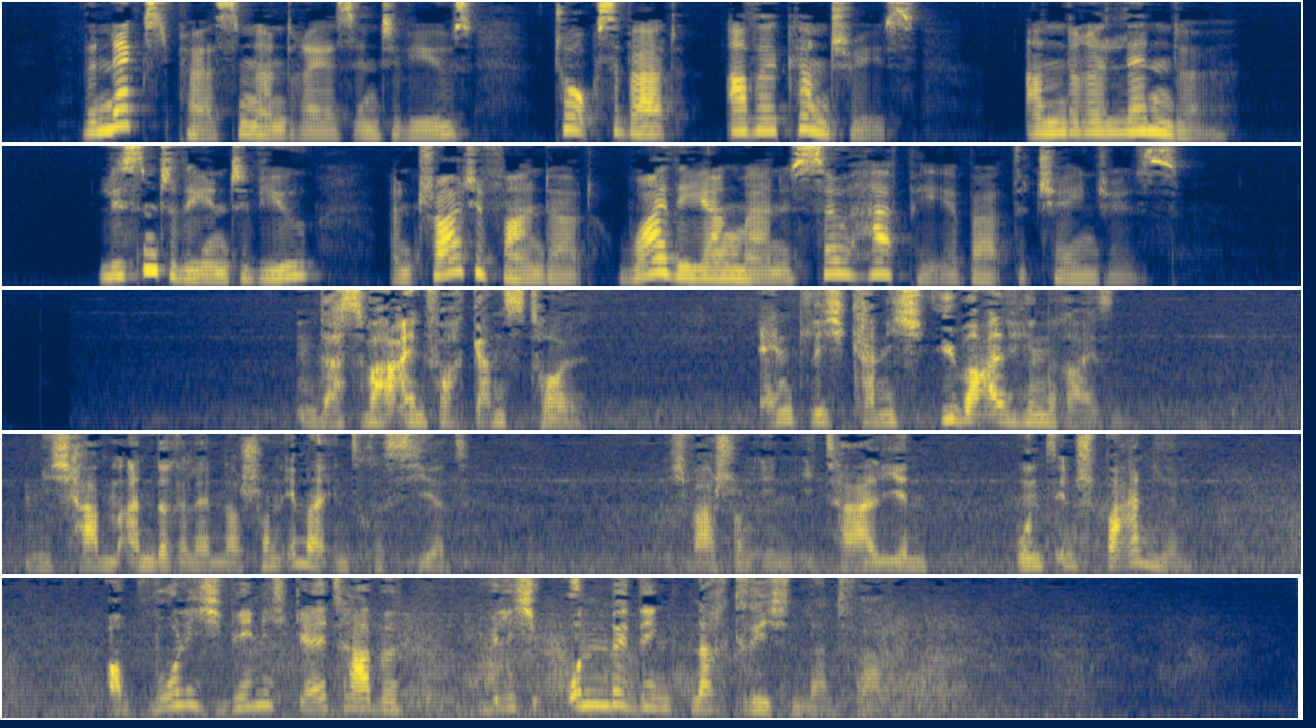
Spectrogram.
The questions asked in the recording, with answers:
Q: Listen to the interview and try to find out why the young man is so happy about the changes.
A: He's happy because at long last he's free to travel anywhere.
